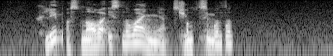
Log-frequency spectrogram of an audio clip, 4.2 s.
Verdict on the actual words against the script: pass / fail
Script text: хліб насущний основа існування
fail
